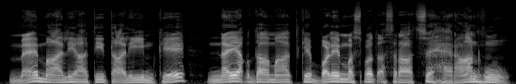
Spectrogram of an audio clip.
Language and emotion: Urdu, surprised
